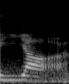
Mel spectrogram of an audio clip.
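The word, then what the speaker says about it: YARE: So, I did a little bit of research and I found something called a YAR, and I hope I'm pronouncing it correctly. It's spelled y a r e, and I got it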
